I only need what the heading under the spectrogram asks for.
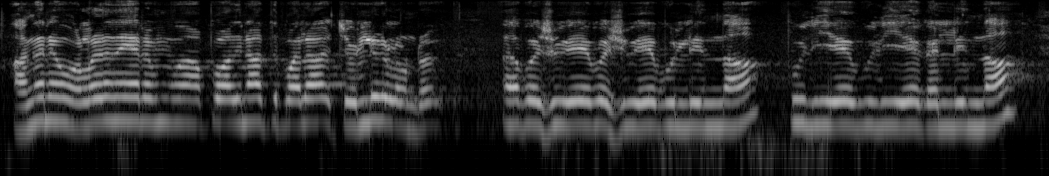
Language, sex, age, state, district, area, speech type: Malayalam, male, 60+, Kerala, Kollam, rural, spontaneous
